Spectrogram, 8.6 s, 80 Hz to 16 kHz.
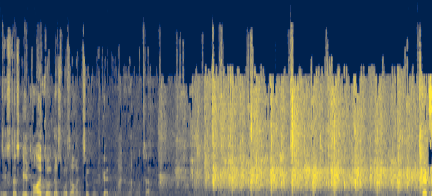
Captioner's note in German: Beifall CDU und BÜNDNIS 90/DIE GRÜNEN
